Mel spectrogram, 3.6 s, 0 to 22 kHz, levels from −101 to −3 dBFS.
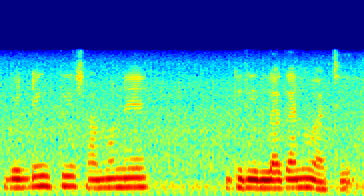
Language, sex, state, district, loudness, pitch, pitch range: Bengali, female, Assam, Hailakandi, -13 LUFS, 175 Hz, 170-190 Hz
